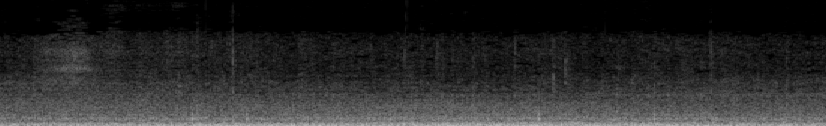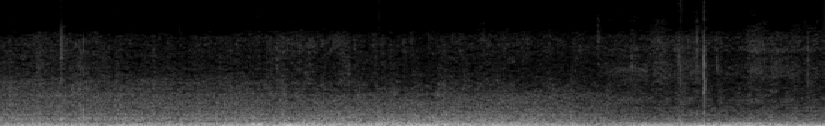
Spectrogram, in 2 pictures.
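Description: Steady road and engine noise of a moving car, heard from inside the cabin: a low, even rumble.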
